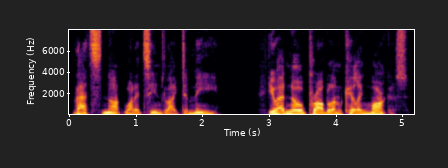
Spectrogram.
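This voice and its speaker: A man's voice: fairly low pitch, measured pace, no echo, natural voice. A man voicing an angry young swordsman hero, speaking in a tight, clipped, defiant way. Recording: dry close studio read.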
